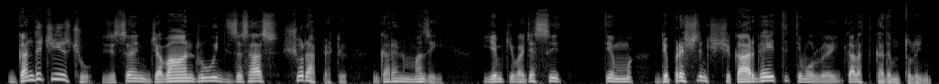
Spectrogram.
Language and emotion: Kashmiri, neutral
